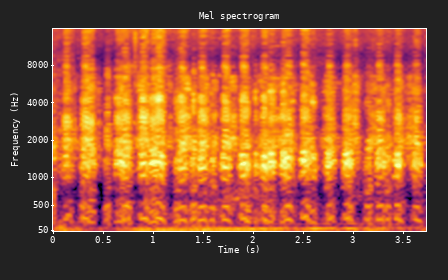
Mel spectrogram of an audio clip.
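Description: Geese honk continuously inside their pen, a rapid, overlapping chorus of nasal calls at close range with a low hum beneath.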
